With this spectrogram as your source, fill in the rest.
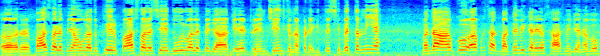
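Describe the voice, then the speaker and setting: Over light background noise, a man speaks at a moderate pace with fairly even intonation and hardly any pauses, in a dry sound with no echo. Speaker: vlogger. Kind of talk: casual vlog chat. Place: street. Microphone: phone near.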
